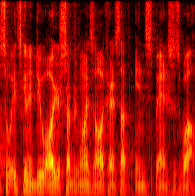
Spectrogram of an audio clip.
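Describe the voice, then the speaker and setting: The man's voice has a bright, sharp tone. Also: very clean recording, silent background. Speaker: software reviewer. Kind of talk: product demo tutorial. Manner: fast.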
